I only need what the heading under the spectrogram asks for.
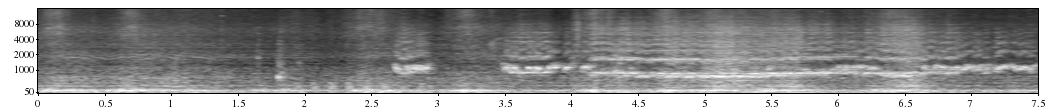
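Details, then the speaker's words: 1980 Dodge W200 3/4-ton 4x4, under 54,000 miles, needing a tune-up: high-pitched squeal comes and goes over the engine as the truck turns; power steering squeal. "ah it needs some tun in big time but I haven't had time to do that power steering is absolutely"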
